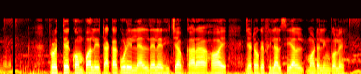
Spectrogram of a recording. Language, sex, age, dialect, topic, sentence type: Bengali, male, 18-24, Jharkhandi, banking, statement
